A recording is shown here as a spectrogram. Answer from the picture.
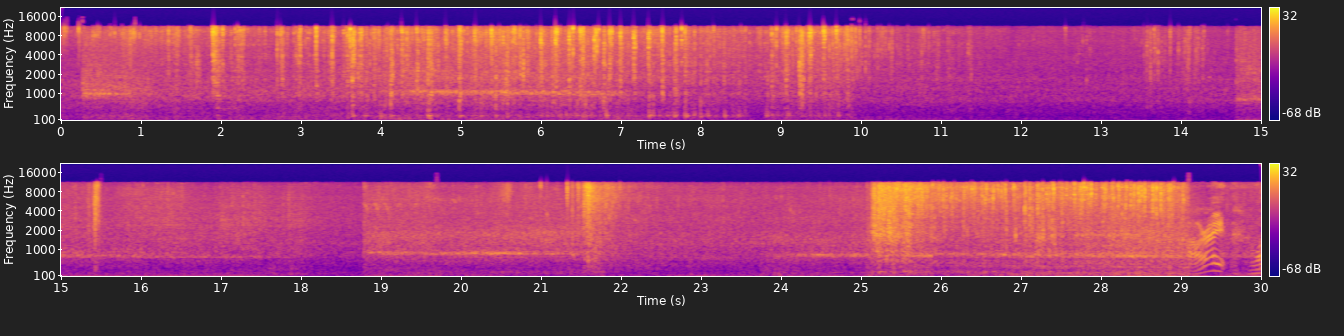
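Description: Wire-mesh crayfish trap being handled, with rapid rattling and clicking through the first ten seconds. After that come quieter, steadier stretches with a faint steady tone and low hum.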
